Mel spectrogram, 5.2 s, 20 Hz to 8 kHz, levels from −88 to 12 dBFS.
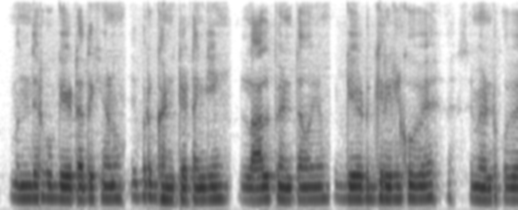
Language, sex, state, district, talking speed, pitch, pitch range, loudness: Kumaoni, male, Uttarakhand, Tehri Garhwal, 195 wpm, 130 Hz, 125-135 Hz, -15 LUFS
